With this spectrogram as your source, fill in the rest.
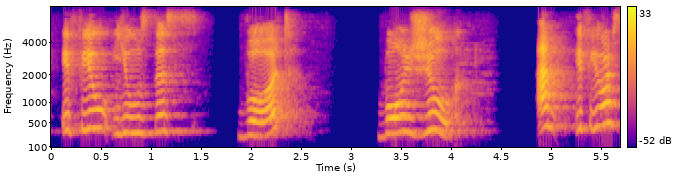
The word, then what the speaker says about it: bonjour: So it becomes bonjour. Why? Let me highlight this. Bonjour. Now, I told you how to pronounce this OU. It is OU.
